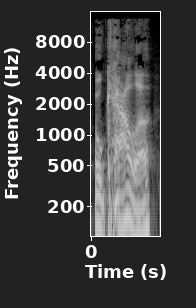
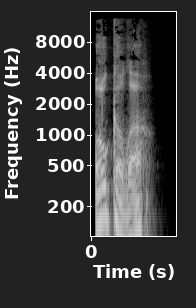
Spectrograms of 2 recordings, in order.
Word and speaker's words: Ocala: Nobody on the set, even the script supervisor, doesn't know that that town is pronounced Ocala, not Ocala.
